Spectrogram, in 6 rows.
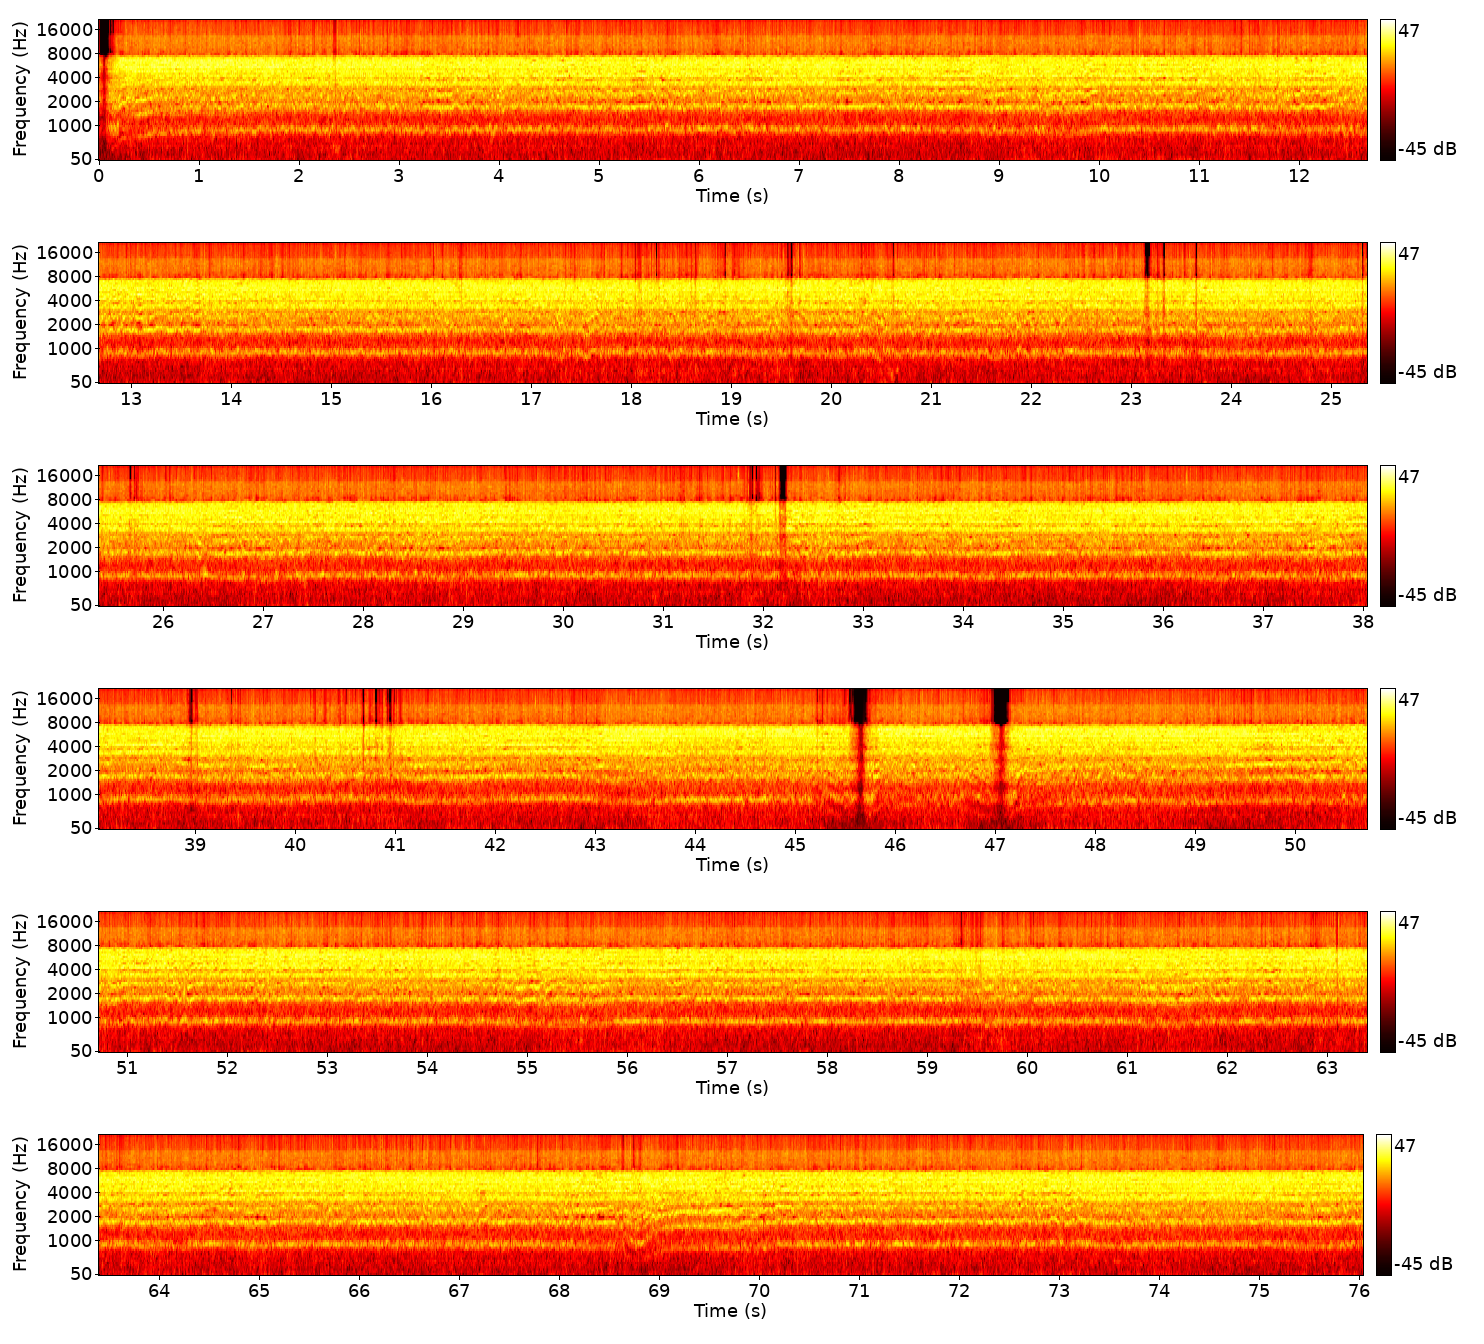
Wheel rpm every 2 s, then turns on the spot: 190, 230, 230, 230, 220, 230, 220, 230, 230, 230, 220, 230, 230, 220, 220, 230, 230, 230, 220, 220, 230, 210, 140, 130, 200, 220, 230, 220, 230, 230, 230, 230, 230, 230, 190, 230, 230, 230.
none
